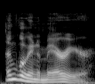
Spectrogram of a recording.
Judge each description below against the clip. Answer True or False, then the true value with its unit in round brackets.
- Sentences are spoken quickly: True (315 wpm)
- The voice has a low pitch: True (125 Hz)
